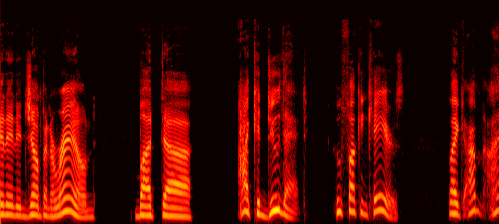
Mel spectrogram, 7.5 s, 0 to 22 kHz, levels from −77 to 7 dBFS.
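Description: At 4.01 s a hiss, about 16 dB up, creeps in roughly 11 ms before a sharp speech attack, leaving its onset smeared. This pre-echo comes from quantisation noise spread across a long transform block, which fits a 26 ms window with no switch to short blocks.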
